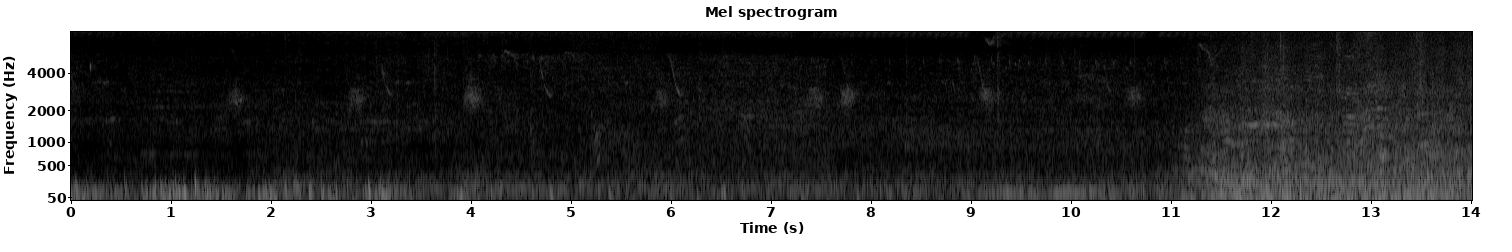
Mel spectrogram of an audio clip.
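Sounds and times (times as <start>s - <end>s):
low outdoor rumble: 10.2s - 14.0s.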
